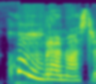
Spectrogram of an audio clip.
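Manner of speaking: loud, surprised question; astonished. A narrator's reading. Habar n-am hears it is their shadow, astonished. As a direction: question it in disbelief. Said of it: "se miră Habar n-am".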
